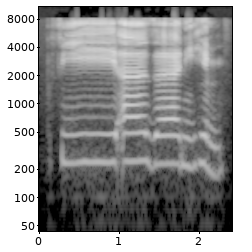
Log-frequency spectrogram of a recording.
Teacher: Cara bacaan dia bacaan dipanjangkan dua harakat sahaja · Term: mad badal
